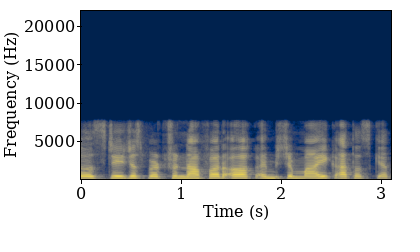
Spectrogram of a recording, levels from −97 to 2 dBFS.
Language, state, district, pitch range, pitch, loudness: Kashmiri, Punjab, Kapurthala, 225-240 Hz, 235 Hz, -16 LUFS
